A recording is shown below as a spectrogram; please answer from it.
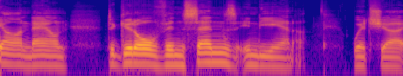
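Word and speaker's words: Vincennes: drove us way on down to good old vincens Indiana which uh it's spelled like vincin but it's pronounced vincens so there you go there you go uh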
